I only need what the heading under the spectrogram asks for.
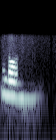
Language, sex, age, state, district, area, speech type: Malayalam, female, 18-30, Kerala, Idukki, rural, conversation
